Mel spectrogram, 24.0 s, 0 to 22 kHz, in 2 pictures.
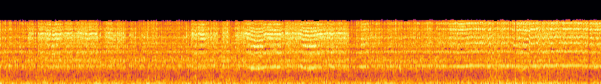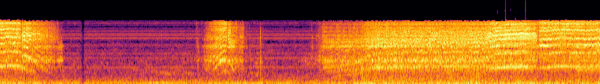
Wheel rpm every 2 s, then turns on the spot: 230, 230, 230, 230, 230, 230, 80, 0, 40, 90, 190, 220.
16-18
